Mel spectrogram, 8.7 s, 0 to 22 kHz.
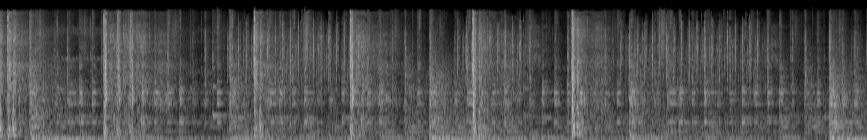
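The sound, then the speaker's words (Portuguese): Gunfire fills a 1930s police shootout with a criminal gang: many sharp, loud shots crack irregularly over a dense, rumbling roar, some bursts coming in rapid clusters. “Clyde e W.D. Jones pegaram suas armas e imediatamente começaram a atirar.”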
